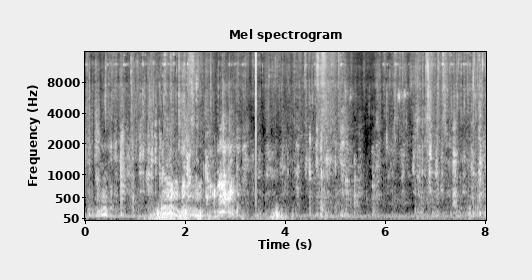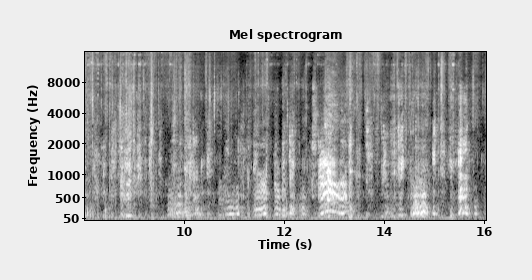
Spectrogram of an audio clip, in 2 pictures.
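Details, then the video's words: Korean native Jindo dogs Sundol, Baekho and Ttoksuni during exercise time: steady panting with two short high whines around three and thirteen seconds, plus rustling movement and brief human voices. "한국 토종 진돗개 순돌,백호,똑순이 운동시간!!"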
